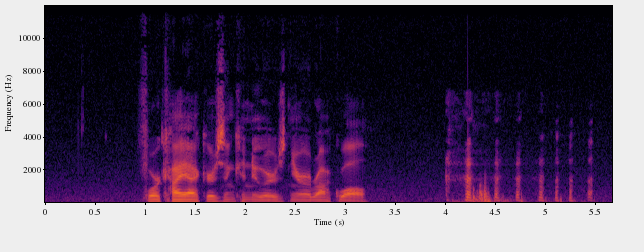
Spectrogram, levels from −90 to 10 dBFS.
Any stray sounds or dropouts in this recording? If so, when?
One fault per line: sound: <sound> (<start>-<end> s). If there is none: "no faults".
sound: laugh (4.0-5.5 s)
